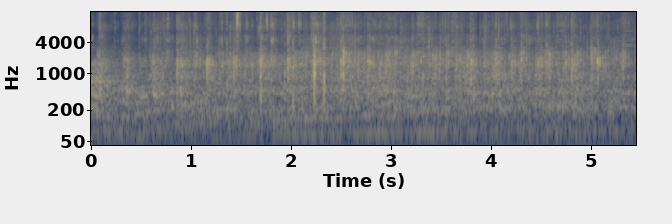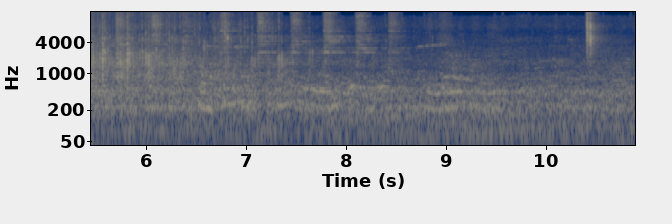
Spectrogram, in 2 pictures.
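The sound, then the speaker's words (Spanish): Quiet applause from a crowd at a political rally in Nezahualcóyotl: soft, dense clapping that thins out and fades over the last few seconds. “A continuación tenemos a la compañera Amelia Escalante, para la que pido un fuerte aplauso.”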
